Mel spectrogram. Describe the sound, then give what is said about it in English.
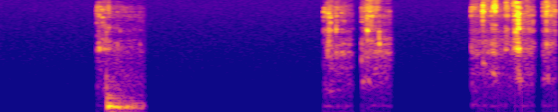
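A Funky Kong ASMR recording plays a few short, close-miked mouth and voice sounds, each brief burst separated by silence. “Before we move on, I have queued up some Funky Kong ASMR. Should we listen to a bit?”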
